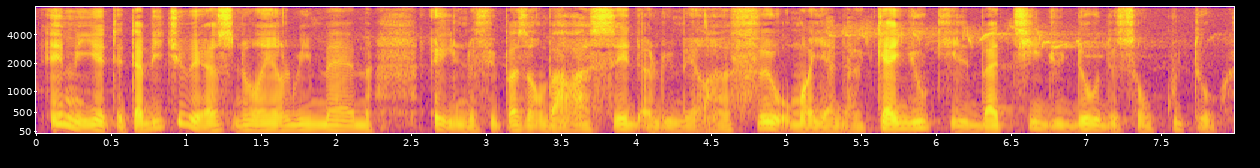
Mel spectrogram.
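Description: A man narrating a classic tale in a radio drama, with an expressive telling. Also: on the low side, gravelly, breathy edge. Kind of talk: scripted storybook narration.

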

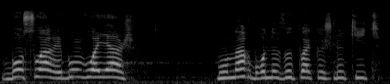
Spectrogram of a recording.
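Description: A woman's voice: high-pitched, fairly even intonation, unhurried, a bit bright, no room sound. A woman playing a stubborn orphan boy who lives alone in a tree, in a radio drama, earnest and defiant. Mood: polite.

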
